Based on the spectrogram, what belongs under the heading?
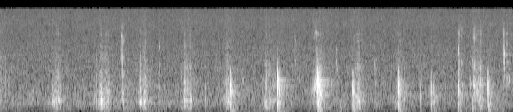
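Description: Eating sounds: a person chewing a mouthful of sticky rice and canned-fish salad, with faint irregular wet clicks and lip smacks a few times a second.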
